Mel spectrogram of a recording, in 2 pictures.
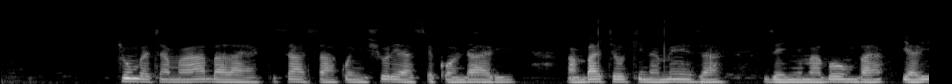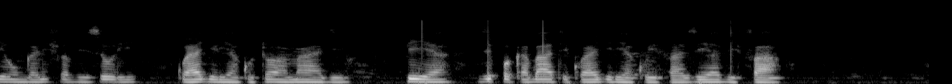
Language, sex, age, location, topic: Swahili, male, 25-35, Dar es Salaam, education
